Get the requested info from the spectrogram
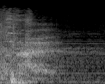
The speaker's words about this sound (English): You can still hear it. That, that's her breathing? Yes.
